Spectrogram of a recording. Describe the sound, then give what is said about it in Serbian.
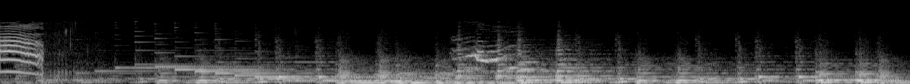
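A pet cat meows repeatedly, giving loud, drawn-out cries with bending pitch and strong harmonics over a steady low background that runs throughout. “Bilo je tu još mnogo pitanja, ali nesumnjivo najvažnije od svih je šta ako se Silvija ne bude slagala sa njenom ljubimicom mačkom Lucijom.”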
